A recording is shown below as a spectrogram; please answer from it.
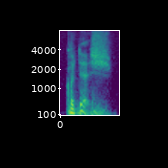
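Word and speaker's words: קדש: is how we look quadash quadash if we would write it into Syrian letters but in Yiddish modern Hebrew this word is pronounced like this Kadesh the problem is first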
